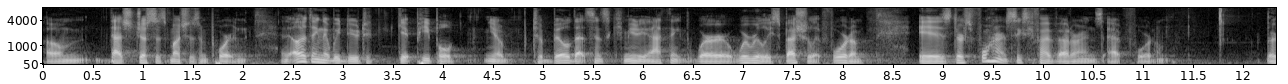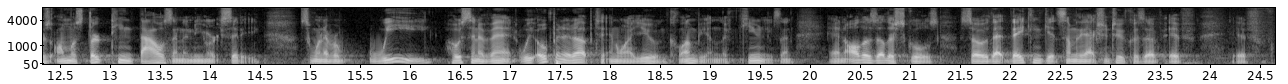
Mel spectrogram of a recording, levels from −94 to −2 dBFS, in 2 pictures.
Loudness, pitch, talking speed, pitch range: -26 LUFS, 85 Hz, 200 wpm, 75-100 Hz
